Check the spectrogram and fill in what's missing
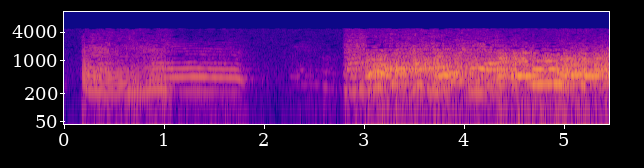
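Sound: shofar being blown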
